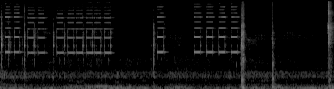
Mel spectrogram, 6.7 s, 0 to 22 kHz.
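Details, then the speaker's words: Toshiba rice cooker converted from 100 V to 220 V, fuse found blown, power rail around 5.8 V: repeated bursts of rapid high beeps with short gaps when the pot is lifted out; error persists, possibly voltage fault, cause unclear; continuous error beeping. "Nếu mà nó không có hiện tượng tít tít tít nữa là là đã ok nhá. Ồ, vẫn đang lỗi ở đâu rồi?"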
